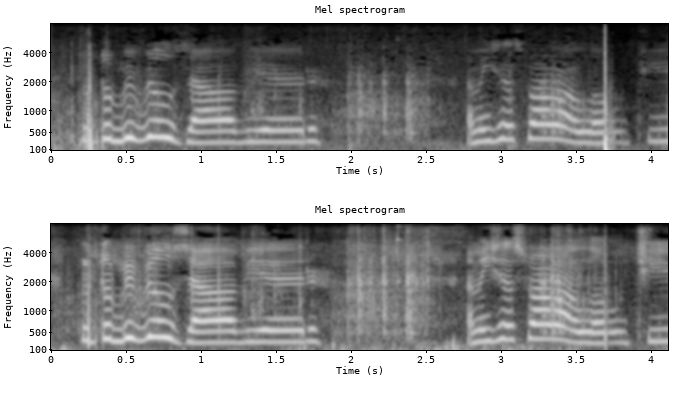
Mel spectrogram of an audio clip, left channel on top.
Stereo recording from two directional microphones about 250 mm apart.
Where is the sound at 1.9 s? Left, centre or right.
Right.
